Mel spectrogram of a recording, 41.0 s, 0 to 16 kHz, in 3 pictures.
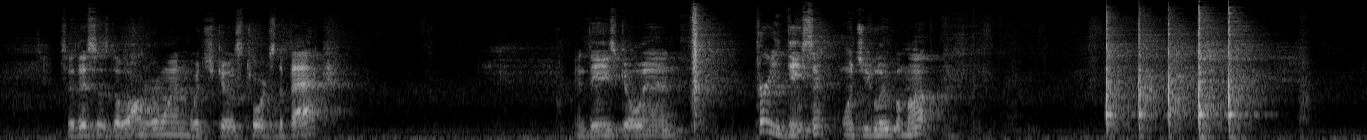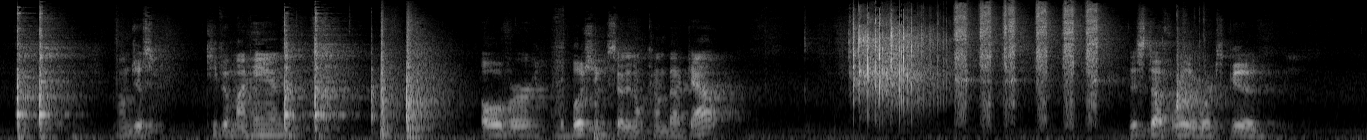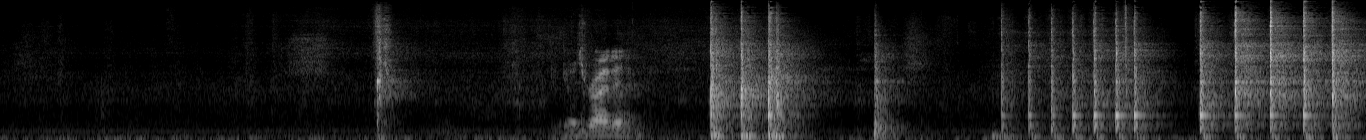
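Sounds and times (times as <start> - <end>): faint steady hum: 0.0 - 41.0.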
